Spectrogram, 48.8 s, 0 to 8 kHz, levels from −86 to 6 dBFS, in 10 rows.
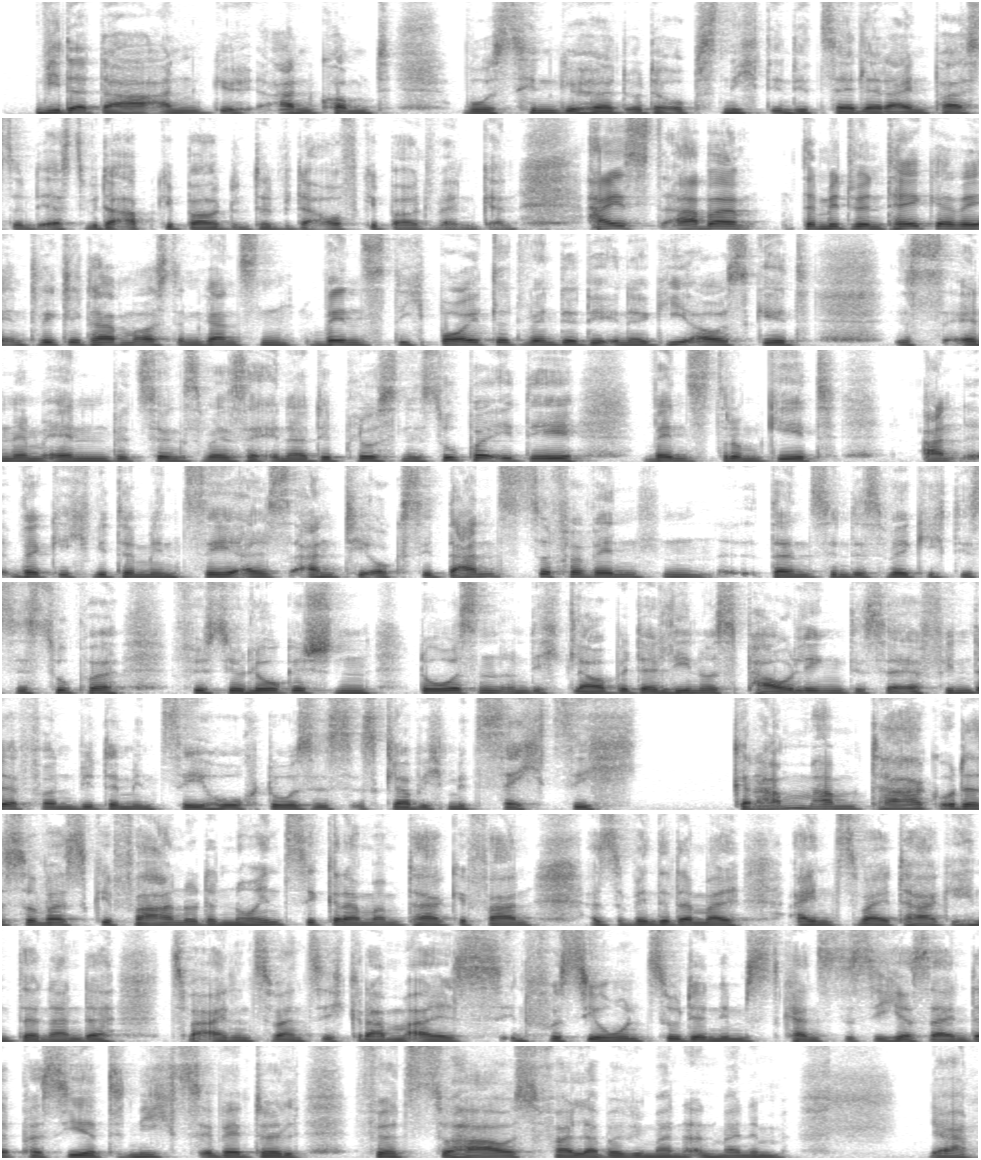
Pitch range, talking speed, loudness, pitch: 115-135 Hz, 170 wpm, -22 LUFS, 125 Hz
